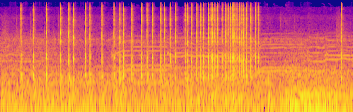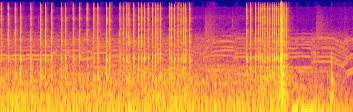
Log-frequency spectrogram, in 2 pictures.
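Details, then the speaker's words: Whirlpool side-by-side refrigerator, fridge section not cooling with freezer working, defrost timer dial turned clockwise with screwdriver: string of small clicks, then one big click and fan shutting off; timer advancing normally into defrost. "You're going to hear the little clicks. And eventually, you're going to hear one big click. And you'll hear the fan shut off."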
